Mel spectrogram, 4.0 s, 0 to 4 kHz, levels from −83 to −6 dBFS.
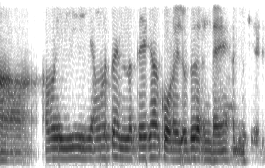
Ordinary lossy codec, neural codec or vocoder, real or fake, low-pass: none; vocoder, 44.1 kHz, 80 mel bands, Vocos; fake; 3.6 kHz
